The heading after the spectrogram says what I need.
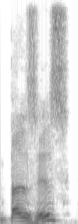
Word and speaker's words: Boz: the vicar of Wakefield, which, being facetiously pronounced through the nose, became Bozes, and being shortened became Boz.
